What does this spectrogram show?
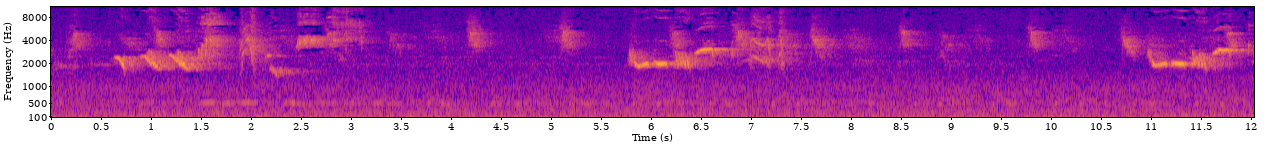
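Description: Songbird singing: a quick phrase of bright chirps comes near the start, again about six seconds in and again near the end, with short single chirps between.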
